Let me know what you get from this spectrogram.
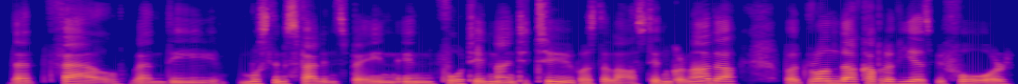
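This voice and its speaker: A woman's voice: fairly low pitch, darkish tone, dry recording, clean studio sound. A middle-aged woman from Hungary, telling her life story as an interview guest in a reflective way, often restarting and correcting herself. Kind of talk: personal life story told in conversation.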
